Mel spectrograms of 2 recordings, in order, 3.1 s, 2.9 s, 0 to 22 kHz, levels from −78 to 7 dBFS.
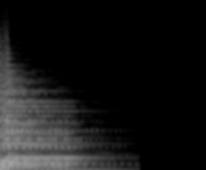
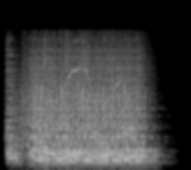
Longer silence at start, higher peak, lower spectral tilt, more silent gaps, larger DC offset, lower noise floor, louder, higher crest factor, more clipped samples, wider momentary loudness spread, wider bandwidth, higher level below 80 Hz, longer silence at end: about the same, 0 s vs 0.05 s; second, -10 dBFS vs -6 dBFS; first, -6.5 dB/octave vs -3.5 dB/octave; neither; neither; first, -58 dBFS vs -44 dBFS; second, -28 LUFS vs -19 LUFS; about the same, 20 dB vs 16 dB; neither; first, 18 LU vs 9 LU; first, 13.5 kHz vs 11 kHz; first, -42 dBFS vs -52 dBFS; first, 1.65 s vs 0.45 s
